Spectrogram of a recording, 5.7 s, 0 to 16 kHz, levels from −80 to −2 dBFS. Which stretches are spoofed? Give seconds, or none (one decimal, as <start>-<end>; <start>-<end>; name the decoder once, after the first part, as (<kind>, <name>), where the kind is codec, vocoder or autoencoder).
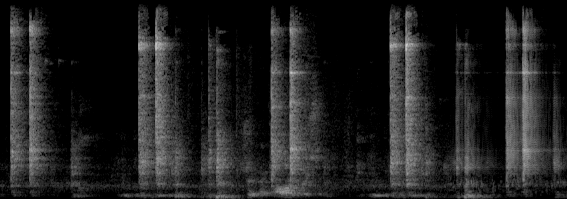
4.5-5.7 (vocoder, BigVGAN v2)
